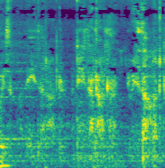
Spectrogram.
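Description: Quiet whispering voice in a small room.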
